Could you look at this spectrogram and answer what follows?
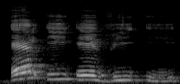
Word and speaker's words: leave: Leave is pronounced with a long vowel E.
